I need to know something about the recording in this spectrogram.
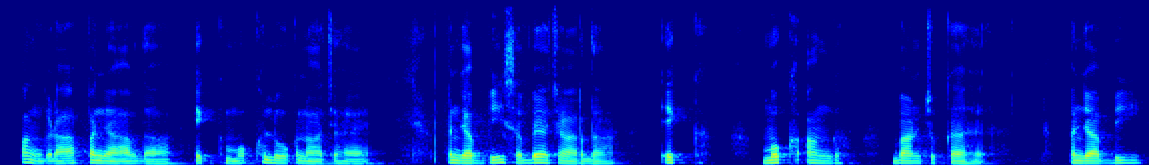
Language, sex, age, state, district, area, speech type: Punjabi, male, 45-60, Punjab, Barnala, rural, spontaneous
